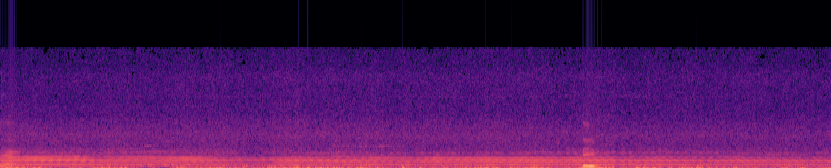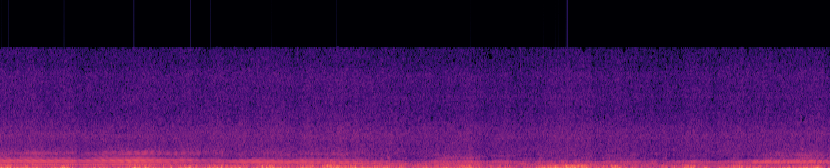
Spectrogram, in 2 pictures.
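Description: Flutes on a flying kite sounding a steady, siren-like chord of several pitches at once in the wind, fading away about twelve seconds in. A rumble of wind on the microphone runs underneath.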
